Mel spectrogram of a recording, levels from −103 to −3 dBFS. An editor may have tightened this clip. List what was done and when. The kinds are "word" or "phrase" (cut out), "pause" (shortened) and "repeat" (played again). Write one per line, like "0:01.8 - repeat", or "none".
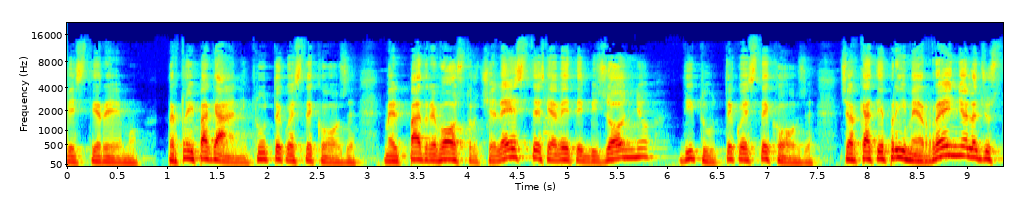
0:01.2 - word
0:01.9 - word
0:04.8 - word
